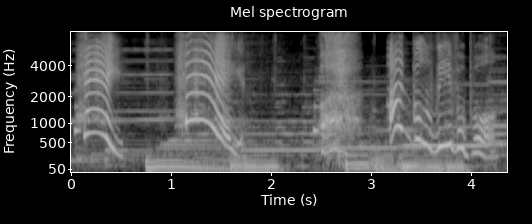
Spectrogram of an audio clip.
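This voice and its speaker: Super high squeaky fairy kid sidekick, cheeky, swoops all over, game music behind. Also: female voice, huge pitch swings, extremely slow, creaky, exaggerated voice. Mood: scolding, sassy. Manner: refers to self by name, indignant exclamations. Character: tiny chirpy female fairy companion, childlike, cheeky. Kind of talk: English video game voice acting.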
